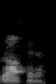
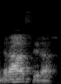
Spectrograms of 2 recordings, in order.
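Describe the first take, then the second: First: The vowel in 'gross' sounds like 'oh'. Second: The vowel in 'gross' sounds like 'ah'. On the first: The speaker calls it right. "तो ग्रास error नहीं, ग्रॉस error है" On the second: The speaker calls it wrong. "कहीं कहीं कुछ लोगों का pronunciation ऐसा होता है"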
